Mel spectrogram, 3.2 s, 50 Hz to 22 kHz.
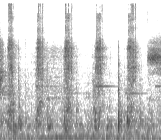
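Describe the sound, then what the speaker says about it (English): An Allen key, size 5, torques down a bolt on a Hasport 70mm engine mount in an 8th-gen 2006 Honda Civic Si. Rhythmic rasping ratchet-like strokes repeat about every half second, close and fairly loud, with no talking. "we're going to be using a size 5 to torque this down"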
